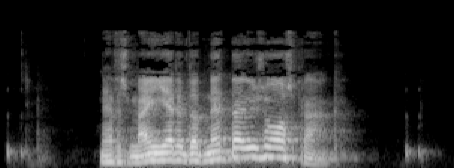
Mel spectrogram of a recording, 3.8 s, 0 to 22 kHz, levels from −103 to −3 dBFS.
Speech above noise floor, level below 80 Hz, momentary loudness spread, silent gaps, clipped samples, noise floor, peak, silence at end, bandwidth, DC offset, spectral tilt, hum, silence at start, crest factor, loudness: 48 dB; -52 dBFS; 13 LU; none; under 0.1%; -70 dBFS; -6 dBFS; 1 s; 11.5 kHz; under 0.1%; -7 dB/octave; none; 0.85 s; 18 dB; -23 LUFS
